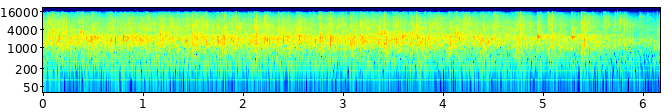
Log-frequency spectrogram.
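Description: An audience claps for the Lord for the word just preached, a steady, dense wash of many hands that holds loud for about five seconds before starting to thin and fade at the end.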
